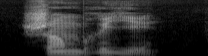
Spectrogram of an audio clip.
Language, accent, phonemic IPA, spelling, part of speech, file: French, France, /ʃɑ̃.bʁi.je/, chambrier, noun, LL-Q150 (fra)-chambrier.wav
- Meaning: 1. chamberlain 2. chambermaid (or similar male servant)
